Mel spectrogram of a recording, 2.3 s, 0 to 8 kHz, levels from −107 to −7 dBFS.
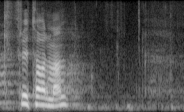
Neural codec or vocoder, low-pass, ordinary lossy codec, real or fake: none; none; none; real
